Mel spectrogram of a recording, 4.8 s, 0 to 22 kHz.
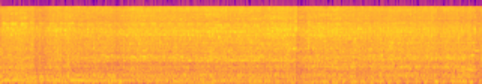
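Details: Honda Click 150i scooter after overheating with coolant lost and thermostat bypassed, now overhauled and coolant refilled: starts on one click, steady, even single-cylinder putter with no tapping or rattle. Normal idle.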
